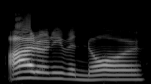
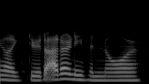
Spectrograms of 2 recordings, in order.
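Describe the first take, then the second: First: Louder and slower, stretching it out in disbelief; exasperated louder repeat. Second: Said in the usual way. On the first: Real, not acted. Streamer to chat, fed up with bans, exasperated loud slow repeat. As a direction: lean into it, exasperated, drawn out.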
